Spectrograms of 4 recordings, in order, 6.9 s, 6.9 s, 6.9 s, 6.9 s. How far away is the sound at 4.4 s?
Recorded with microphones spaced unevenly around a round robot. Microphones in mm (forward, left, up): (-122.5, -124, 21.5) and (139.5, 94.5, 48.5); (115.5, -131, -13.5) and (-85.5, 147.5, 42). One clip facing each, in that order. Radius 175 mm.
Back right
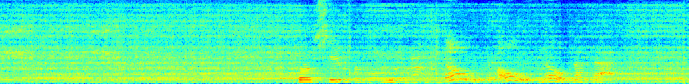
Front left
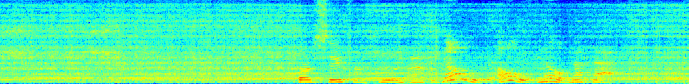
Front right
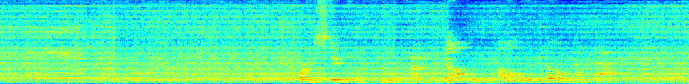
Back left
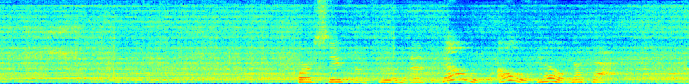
About 1.1 m.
